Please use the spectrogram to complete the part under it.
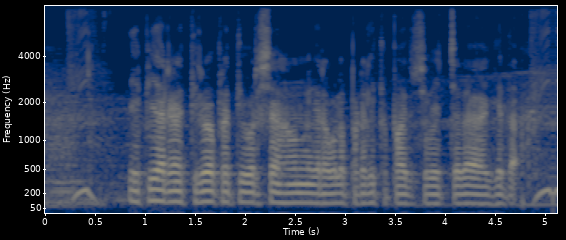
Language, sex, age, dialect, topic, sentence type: Kannada, male, 36-40, Dharwad Kannada, banking, statement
